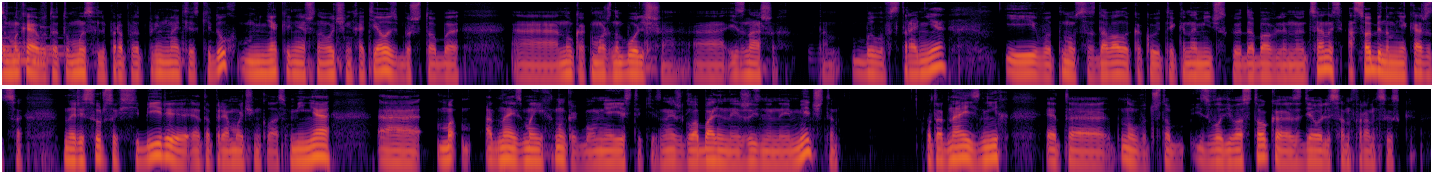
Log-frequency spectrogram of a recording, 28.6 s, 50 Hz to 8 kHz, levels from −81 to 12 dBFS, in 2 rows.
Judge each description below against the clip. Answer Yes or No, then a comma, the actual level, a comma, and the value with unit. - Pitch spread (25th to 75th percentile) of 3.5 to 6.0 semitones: No, narrow, 2.6 semitones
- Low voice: Yes, low, 100 Hz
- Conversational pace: Yes, average, 145 wpm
